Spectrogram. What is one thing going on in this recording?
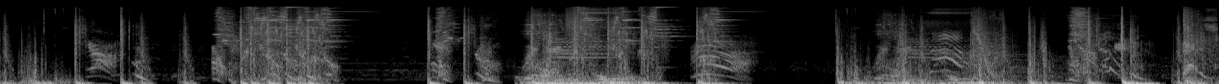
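Energy bursts whoosh and crackle.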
